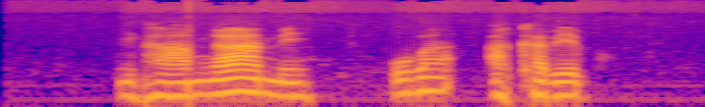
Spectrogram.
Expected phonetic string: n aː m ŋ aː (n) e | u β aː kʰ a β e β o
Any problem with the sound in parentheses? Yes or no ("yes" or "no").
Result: yes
